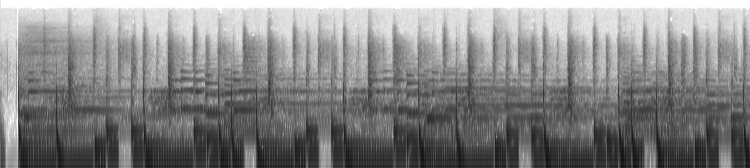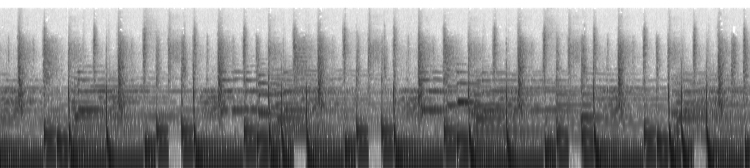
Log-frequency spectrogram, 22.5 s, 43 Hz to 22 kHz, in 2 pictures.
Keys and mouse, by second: 0.2 Tab, 0.2 middle click, 0.8 middle click, 1.3 middle click, 2.0 middle click, 2.5 middle click, 3.0 middle click, 3.3 middle click, 3.7 middle click, 4.1 middle click, 4.5 middle click, 4.8 middle click, 5.4 shift+middle click, 6.2-9.6 middle drag, 12.3 x, 14.3-15.7 drag, 15.9 shift+a, 19.0 Tab, 19.4 middle click, 20.9 r, 21.3 x, 22.2 9, 22.4 0.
